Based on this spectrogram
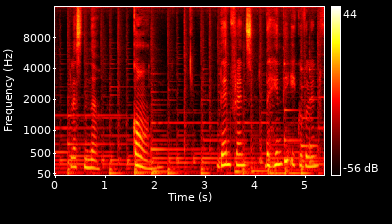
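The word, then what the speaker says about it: कौन: equivalent of the word who is gone it's pronounced as K plus o plus na con then friends the Hindi equivalent for the word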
